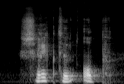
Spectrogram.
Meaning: inflection of opschrikken: 1. plural past indicative 2. plural past subjunctive
- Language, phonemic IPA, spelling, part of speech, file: Dutch, /ˈsxrɪktə(n) ˈɔp/, schrikten op, verb, Nl-schrikten op.ogg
